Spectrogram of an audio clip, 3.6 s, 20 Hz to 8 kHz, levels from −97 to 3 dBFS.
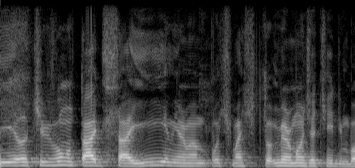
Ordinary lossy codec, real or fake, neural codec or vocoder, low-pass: none; real; none; none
